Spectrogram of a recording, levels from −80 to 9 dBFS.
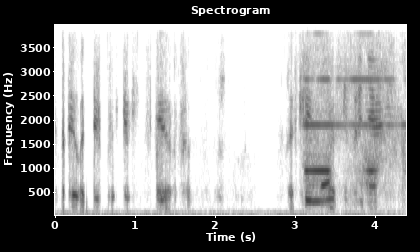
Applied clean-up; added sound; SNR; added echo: neural diffusion model UNIVERSE++.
